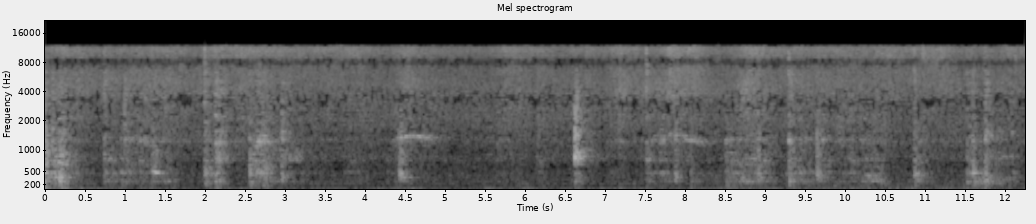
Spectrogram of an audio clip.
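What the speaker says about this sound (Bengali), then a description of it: "এবার পেঁয়াজটা একটু ভাজা হোক, হালকা একটু লালচে ভাব হলে পরে তারপরে আমি ঝিঙেগুলো দিয়ে দেব।" Chopped onion and ridge gourd fry in a pan with a constant close sizzle and hiss, broken by occasional clicks and scrapes of stirring against the pan.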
